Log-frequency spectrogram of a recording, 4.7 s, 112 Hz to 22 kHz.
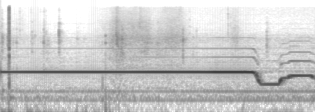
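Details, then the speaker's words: Drake TR7 receiver running normally after the VCO problem was fixed; clean steady tone on frequency, then gliding down and settling as it is retuned. "the receiver is okay I have it running maybe you can hear it"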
